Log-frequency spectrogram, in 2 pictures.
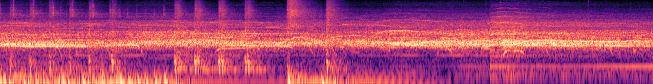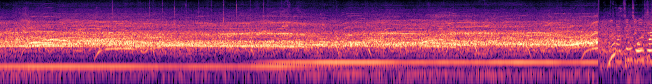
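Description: A live pop-rock band plays loudly with heavy drums and bass and stops about nine seconds in. After that a packed crowd of fans goes on screaming and cheering, with a low steady tone held under it.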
